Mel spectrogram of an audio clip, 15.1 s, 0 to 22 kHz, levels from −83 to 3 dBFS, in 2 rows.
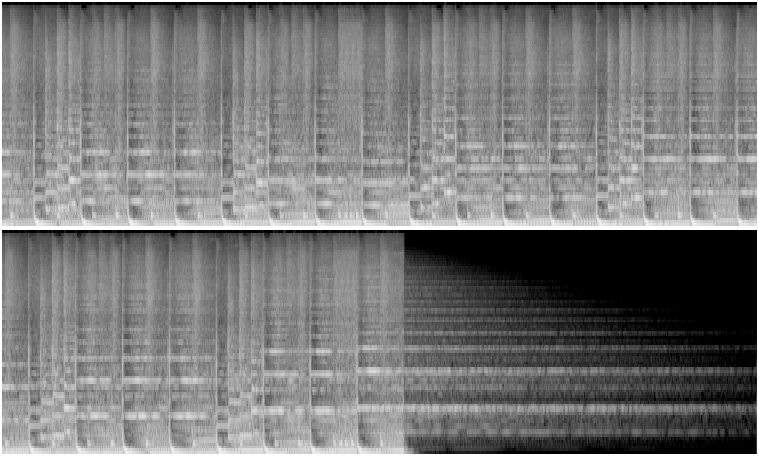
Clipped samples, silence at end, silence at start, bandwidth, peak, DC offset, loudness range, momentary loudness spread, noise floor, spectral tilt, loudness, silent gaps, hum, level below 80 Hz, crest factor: under 0.1%; 1.5 s; 0 s; over 20 kHz; 0 dBFS; under 0.1%; 5 LU; 4 LU; -49 dBFS; -4 dB/octave; -10 LUFS; none; none; -12 dBFS; 10 dB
